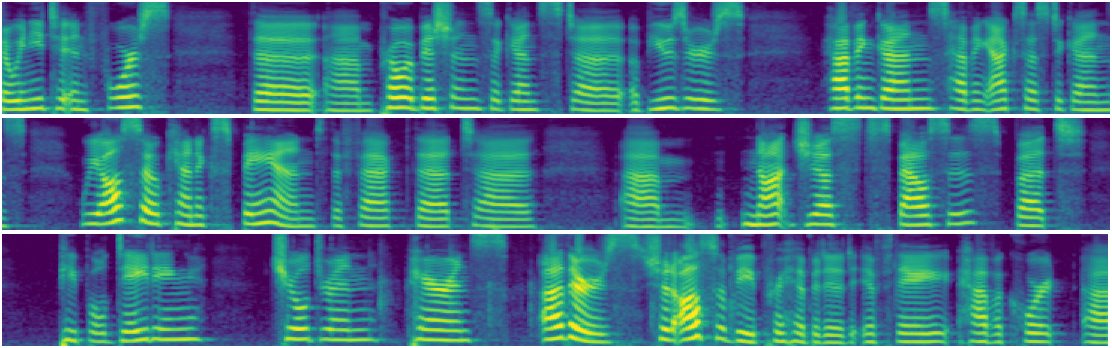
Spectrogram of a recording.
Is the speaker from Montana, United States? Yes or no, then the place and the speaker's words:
yes; Bozeman, Montana, United States; So I'm from Bozeman, and we have had so many high-profile murders by domestic abusers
